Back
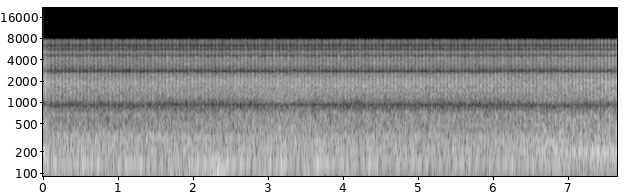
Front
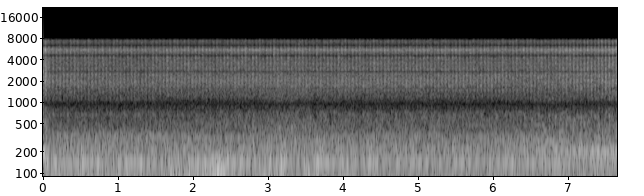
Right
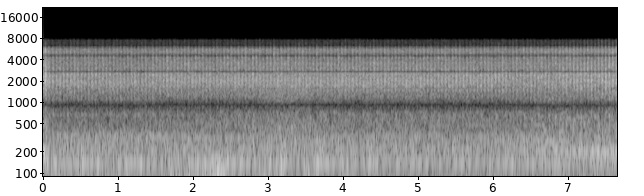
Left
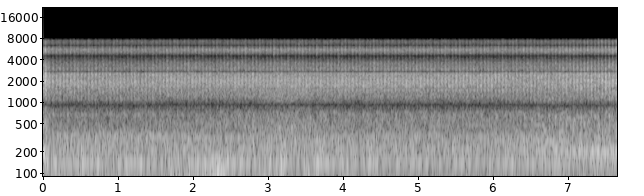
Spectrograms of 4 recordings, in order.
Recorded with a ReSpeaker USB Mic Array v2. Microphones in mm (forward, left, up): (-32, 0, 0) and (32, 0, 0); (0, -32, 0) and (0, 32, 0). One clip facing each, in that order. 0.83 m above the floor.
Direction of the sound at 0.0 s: 165° left.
